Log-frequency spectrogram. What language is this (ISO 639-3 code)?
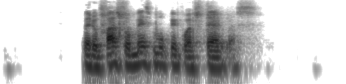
glg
